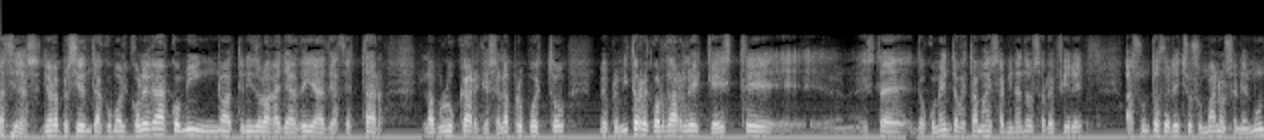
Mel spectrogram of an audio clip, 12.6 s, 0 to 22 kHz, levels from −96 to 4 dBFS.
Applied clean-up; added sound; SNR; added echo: none; Organ; 13 dB; none.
